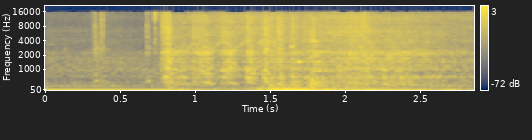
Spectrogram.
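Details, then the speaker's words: 2003 Nissan/Vauxhall Vivaro 1.9 with a crank-no-start and flashing engine light, tried after a broken wire was joined. The starter whirs and the engine catches briefly, then dies within seconds while the fan keeps running: starts then stalls. "haha now it's starting and stopping so we get in somewhere now the fan is still going up this could be our fan problem now but why aren't we read in press"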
